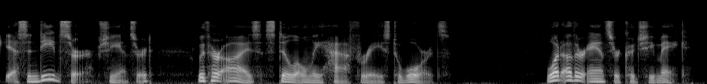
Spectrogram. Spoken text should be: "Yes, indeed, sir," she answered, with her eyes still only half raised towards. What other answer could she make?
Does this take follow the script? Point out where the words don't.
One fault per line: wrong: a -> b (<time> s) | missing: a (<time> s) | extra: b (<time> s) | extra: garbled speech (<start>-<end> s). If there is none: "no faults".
no faults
